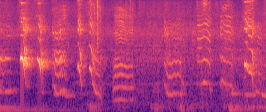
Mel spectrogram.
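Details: Cockapoo puppies, seven weeks old, from a litter of seven bred from a show cocker spaniel mother and miniature poodle father; a string of short, high, wavering whimpers and yelps, some sliding downward, with brief pauses between.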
